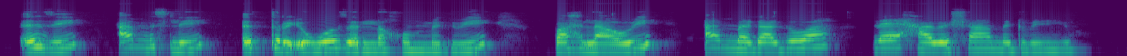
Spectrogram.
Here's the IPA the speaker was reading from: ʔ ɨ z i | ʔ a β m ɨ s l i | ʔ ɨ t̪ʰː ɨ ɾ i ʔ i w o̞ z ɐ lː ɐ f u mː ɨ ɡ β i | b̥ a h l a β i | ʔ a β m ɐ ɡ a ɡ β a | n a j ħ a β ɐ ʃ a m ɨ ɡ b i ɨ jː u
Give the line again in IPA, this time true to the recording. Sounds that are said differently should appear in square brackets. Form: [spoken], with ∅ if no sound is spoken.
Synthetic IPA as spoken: ʔ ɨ z i | ʔ a β m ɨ s l i | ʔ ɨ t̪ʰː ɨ ɾ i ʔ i w o̞ z ɐ lː ɐ [x] u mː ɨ ɡ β i | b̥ a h l a [w] i | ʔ a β m ɐ ɡ a ɡ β a | n a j ħ a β ɐ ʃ a m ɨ ɡ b i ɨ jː u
